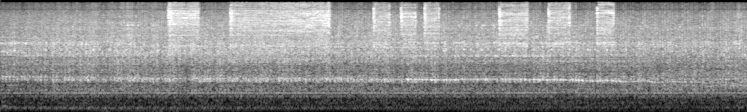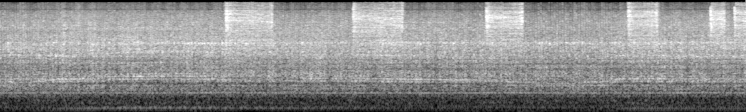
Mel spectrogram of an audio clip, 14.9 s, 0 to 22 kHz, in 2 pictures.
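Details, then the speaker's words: Mercedes E55 AMG after alternator replacement, now charging. Idle rumble swells and sags every few seconds instead of holding even: surging idle. Owner suspects a boost leak. "so you hear the motor go in and out I definitely got a boost leak somewhere"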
